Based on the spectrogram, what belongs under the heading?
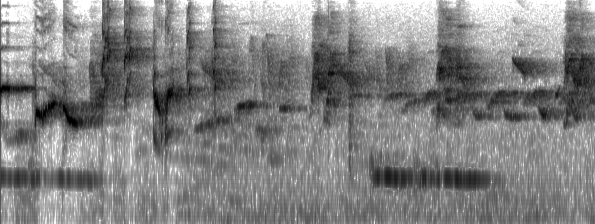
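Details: Orange-headed thrush, played to a newly moulted bird to bring back its song: continuous bright, high whistled and chirping phrases, rapid and varied, over long flat lower whistles.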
